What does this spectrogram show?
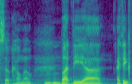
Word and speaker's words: Chomout: So, s h c h o m o u t but um it's pronounced with a lot of silent letters. So, Como, but the uh I think the that's the best spot to go find that.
